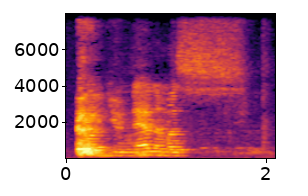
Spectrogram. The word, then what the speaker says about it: unanimous: you would be a unanimous decision even though the first letter is U the pronunciation is as a consonant and so for that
